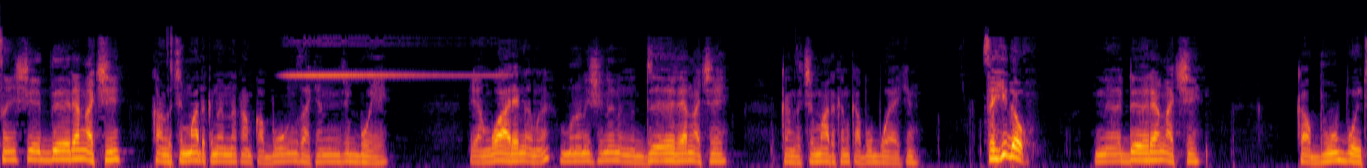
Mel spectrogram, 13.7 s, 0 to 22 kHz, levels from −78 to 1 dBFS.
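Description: Transcoding between lossy codecs is the likely cause throughout: the speech carries the different artefacts of two codecs heard together, fitting AAC then Opus, with nothing above 11.7 kHz. From 2.74 to 5.20 s, a loop at the edge of feedback likely rings, producing a thin 4.1 kHz feedback whistle that swells and fades slowly, roughly 10 dB below the speech.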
